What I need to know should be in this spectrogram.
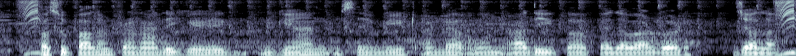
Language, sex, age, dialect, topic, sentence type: Bhojpuri, male, 18-24, Northern, agriculture, statement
